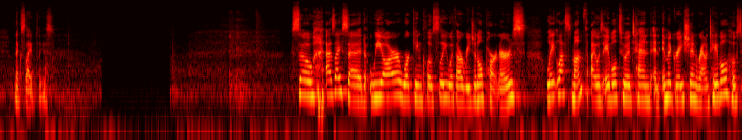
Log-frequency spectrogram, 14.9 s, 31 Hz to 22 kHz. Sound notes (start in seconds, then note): 0.8 shuffling sounds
